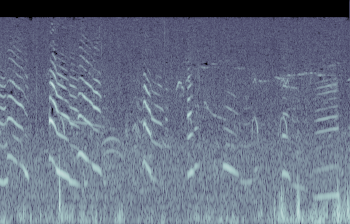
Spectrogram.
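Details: Black swans calling in a wetland while two of them fight and others of the group watch: wavering, bugle-like notes sliding up and down, several overlapping, over a steady background hiss with low rumbles.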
